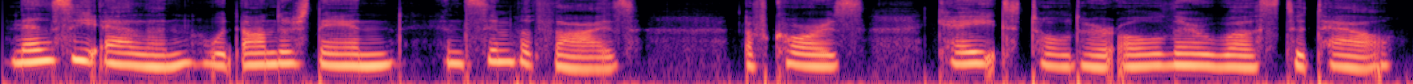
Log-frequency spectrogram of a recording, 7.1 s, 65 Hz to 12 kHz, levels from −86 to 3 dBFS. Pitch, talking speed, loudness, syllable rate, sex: 220 Hz, 135 wpm, -17 LUFS, 4.3 syllables/s, female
